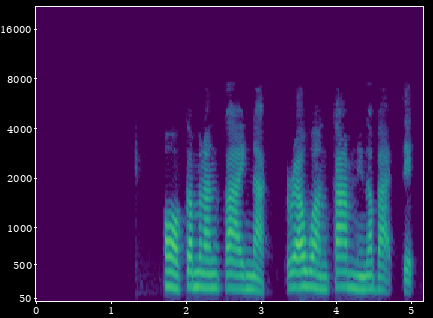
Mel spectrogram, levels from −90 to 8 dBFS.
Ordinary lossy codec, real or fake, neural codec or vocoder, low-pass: none; fake; codec, 16 kHz, 0.5 kbps, X-Codec, WavLM features, trained on Multilingual LibriSpeech; none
